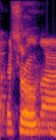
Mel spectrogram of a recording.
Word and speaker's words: Petrova: Yeah, Petrova, but pronounce it as one consonant, Ksenia.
